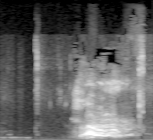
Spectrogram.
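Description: A brief burst of close, moist chewing noises lasting under a second, framed by a couple of faint clicks, fairly quiet with no talking.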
